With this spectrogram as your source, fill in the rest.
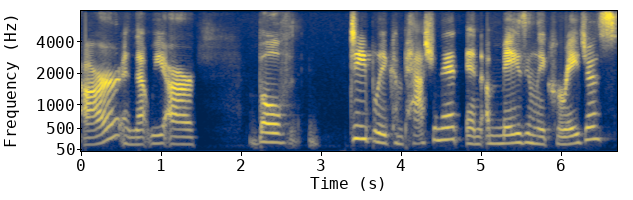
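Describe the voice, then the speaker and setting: A woman talks fairly slowly, and the background is quiet. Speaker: podcast guest. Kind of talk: interview answer. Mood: warm, earnest, some laughter. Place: home room. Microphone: studio mic.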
